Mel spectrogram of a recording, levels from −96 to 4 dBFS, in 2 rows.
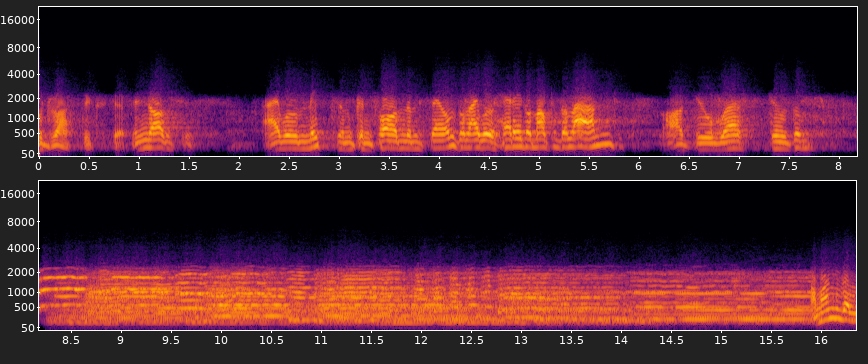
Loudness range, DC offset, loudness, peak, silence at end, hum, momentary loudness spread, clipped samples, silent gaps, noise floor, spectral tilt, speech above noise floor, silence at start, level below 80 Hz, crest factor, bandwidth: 5 LU; under 0.1%; -19 LUFS; -4 dBFS; 0 s; none; 10 LU; under 0.1%; none; -50 dBFS; -11 dB/octave; 31 dB; 0 s; -74 dBFS; 16 dB; 3.9 kHz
